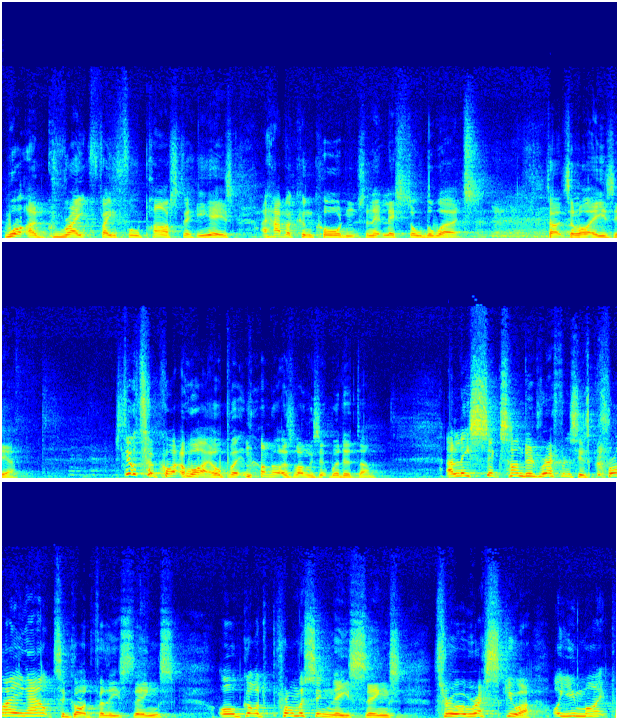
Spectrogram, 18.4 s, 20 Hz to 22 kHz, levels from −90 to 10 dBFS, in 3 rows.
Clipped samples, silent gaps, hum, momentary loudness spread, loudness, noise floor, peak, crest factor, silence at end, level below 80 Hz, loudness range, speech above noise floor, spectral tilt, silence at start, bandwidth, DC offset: under 0.1%; none; none; 9 LU; -20 LUFS; -48 dBFS; -2 dBFS; 18 dB; 0 s; -54 dBFS; 3 LU; 29 dB; -5 dB/octave; 0 s; 13.5 kHz; under 0.1%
